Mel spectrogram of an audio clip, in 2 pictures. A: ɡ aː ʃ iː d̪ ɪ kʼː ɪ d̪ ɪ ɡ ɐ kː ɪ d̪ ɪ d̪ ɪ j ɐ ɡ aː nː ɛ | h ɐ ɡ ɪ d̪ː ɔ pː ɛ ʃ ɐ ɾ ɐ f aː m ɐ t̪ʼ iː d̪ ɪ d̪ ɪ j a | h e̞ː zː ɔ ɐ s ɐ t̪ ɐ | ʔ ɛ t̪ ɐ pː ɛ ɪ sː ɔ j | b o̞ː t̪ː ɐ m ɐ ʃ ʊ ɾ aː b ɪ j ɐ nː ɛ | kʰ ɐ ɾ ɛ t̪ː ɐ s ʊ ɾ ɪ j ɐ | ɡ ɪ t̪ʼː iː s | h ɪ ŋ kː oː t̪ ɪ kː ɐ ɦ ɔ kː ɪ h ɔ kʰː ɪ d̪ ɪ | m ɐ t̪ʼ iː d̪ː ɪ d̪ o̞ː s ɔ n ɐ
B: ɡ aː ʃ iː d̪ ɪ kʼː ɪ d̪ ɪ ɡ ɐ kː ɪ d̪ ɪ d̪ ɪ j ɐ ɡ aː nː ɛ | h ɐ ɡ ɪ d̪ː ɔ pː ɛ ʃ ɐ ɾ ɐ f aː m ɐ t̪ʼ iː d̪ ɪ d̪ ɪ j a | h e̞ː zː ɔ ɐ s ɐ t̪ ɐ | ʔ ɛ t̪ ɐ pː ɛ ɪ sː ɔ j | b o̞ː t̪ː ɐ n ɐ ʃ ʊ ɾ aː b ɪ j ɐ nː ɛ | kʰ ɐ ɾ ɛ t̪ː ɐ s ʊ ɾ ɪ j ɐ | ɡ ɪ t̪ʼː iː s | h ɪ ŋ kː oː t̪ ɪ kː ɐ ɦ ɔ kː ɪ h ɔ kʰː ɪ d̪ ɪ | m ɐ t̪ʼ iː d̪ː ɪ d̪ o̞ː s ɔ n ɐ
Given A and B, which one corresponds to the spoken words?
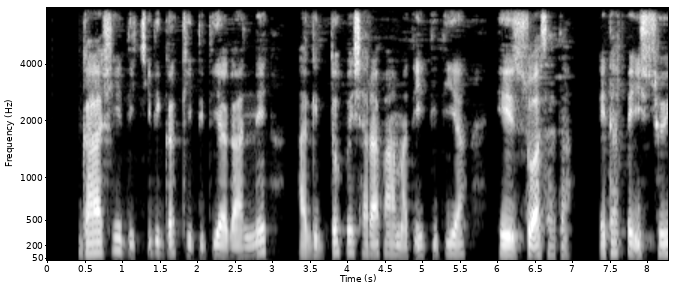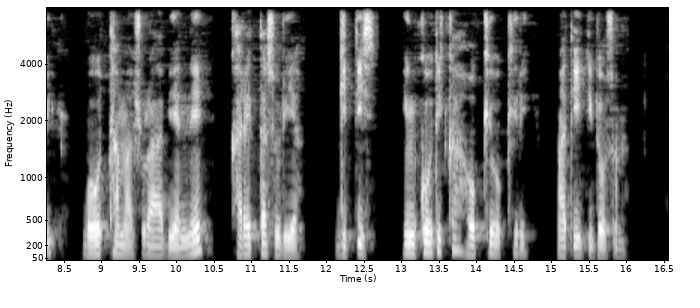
A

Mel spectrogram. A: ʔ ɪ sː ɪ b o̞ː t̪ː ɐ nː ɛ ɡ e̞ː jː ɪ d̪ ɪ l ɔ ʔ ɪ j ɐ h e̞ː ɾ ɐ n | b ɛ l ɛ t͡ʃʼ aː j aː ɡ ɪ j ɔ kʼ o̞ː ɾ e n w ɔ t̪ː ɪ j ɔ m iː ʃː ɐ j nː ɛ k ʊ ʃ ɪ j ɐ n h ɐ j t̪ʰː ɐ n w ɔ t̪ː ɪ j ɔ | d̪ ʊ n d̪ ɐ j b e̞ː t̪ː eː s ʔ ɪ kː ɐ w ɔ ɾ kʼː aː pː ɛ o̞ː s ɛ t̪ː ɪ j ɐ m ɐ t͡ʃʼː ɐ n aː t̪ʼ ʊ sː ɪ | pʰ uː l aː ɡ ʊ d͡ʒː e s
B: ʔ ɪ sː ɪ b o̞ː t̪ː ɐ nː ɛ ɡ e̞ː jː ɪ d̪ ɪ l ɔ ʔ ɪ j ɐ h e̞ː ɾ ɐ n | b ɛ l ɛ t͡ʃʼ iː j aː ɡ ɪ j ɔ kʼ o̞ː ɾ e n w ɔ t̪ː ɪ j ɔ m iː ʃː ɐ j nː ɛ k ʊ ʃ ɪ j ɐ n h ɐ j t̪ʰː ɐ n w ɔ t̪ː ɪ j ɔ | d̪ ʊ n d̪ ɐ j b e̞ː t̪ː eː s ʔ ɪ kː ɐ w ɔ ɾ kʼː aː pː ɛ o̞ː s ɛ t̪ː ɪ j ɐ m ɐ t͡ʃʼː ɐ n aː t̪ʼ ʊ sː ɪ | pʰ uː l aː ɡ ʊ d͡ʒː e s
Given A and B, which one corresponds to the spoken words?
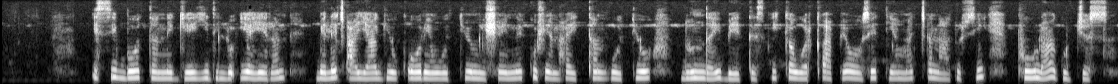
A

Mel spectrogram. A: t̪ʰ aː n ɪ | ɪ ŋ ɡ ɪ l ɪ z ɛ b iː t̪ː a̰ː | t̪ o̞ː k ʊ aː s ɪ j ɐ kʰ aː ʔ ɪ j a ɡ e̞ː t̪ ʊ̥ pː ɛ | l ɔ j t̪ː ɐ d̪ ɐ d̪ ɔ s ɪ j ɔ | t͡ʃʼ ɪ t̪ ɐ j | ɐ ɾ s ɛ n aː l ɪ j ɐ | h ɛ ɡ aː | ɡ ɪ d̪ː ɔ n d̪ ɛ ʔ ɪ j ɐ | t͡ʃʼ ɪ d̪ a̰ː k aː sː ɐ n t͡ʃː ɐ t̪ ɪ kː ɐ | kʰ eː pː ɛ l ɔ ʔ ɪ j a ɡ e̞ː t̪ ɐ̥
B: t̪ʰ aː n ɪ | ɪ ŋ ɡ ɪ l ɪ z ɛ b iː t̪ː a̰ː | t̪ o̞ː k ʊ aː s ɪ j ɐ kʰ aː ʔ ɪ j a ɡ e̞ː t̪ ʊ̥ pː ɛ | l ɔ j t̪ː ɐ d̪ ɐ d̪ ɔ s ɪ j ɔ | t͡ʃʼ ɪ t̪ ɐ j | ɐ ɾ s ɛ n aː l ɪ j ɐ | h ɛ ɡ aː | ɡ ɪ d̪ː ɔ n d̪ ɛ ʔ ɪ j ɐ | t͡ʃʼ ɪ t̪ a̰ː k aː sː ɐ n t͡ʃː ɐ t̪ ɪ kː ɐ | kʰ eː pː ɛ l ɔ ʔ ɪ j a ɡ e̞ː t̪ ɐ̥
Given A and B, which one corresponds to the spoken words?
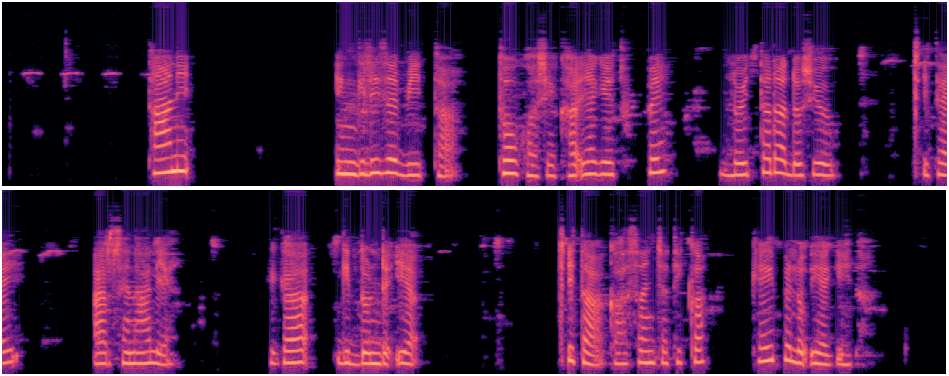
B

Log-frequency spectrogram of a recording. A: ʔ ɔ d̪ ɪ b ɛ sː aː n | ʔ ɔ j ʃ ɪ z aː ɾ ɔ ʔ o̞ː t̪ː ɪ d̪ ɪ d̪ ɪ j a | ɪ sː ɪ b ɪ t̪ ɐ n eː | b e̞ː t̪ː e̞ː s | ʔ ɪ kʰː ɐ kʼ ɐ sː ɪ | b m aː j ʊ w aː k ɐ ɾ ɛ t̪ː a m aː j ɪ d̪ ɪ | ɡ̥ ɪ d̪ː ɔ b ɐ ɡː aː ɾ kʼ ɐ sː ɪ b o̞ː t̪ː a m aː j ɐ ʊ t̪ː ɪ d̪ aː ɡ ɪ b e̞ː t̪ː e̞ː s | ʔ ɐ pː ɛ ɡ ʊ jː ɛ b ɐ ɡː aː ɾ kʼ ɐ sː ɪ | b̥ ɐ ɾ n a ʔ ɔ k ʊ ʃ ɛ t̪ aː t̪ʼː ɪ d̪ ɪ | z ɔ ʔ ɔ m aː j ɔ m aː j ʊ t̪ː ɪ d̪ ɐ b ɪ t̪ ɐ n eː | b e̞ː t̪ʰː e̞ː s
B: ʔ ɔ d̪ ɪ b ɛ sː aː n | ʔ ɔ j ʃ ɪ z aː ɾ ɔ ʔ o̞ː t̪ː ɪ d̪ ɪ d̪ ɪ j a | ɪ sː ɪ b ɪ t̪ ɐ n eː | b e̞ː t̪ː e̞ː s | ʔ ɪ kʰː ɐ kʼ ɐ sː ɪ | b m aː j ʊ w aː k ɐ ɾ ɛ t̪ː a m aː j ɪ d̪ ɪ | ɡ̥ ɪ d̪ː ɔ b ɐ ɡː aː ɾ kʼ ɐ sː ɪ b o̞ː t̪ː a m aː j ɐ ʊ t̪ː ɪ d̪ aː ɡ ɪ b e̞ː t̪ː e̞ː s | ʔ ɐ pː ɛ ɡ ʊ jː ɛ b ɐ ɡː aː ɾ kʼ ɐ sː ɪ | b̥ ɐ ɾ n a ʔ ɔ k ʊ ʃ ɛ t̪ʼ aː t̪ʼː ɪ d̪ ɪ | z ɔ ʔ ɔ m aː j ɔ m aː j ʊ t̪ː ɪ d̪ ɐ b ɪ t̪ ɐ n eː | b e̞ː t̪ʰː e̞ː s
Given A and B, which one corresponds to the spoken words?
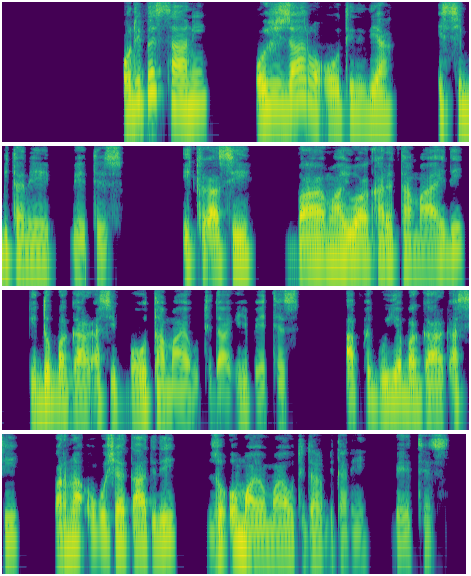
B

